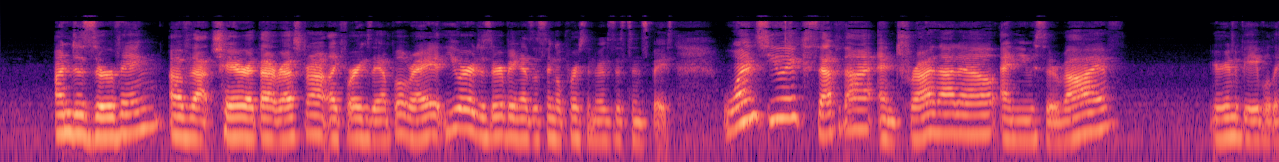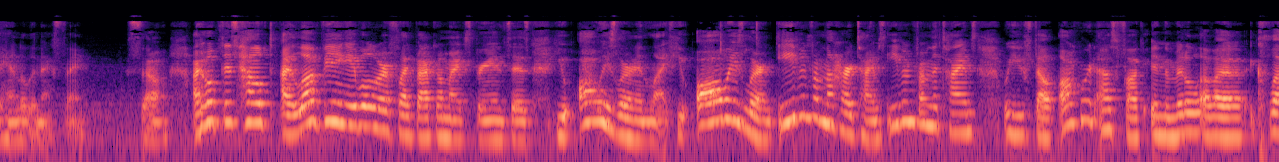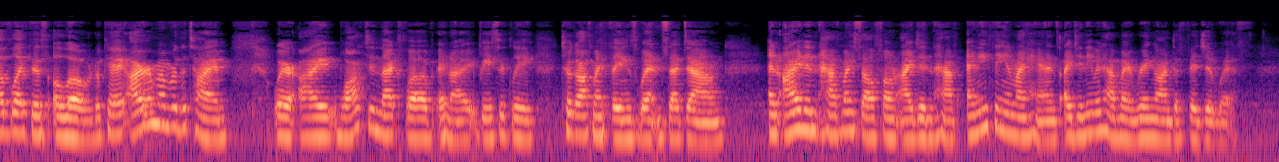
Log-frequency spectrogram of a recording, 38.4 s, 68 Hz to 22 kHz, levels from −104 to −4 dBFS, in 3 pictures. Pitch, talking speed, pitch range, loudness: 170 Hz, 210 wpm, 155-205 Hz, -26 LUFS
